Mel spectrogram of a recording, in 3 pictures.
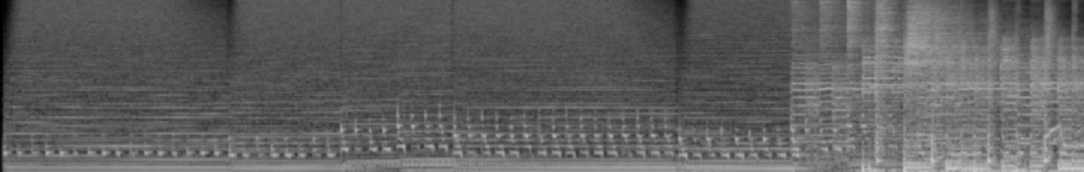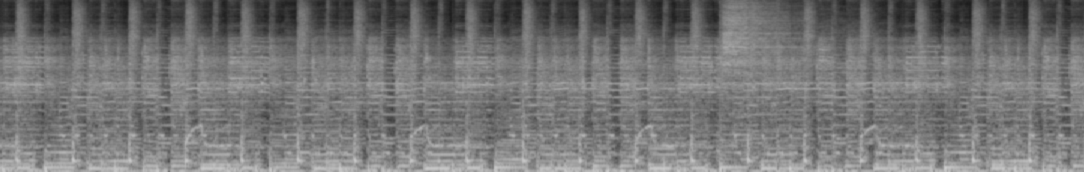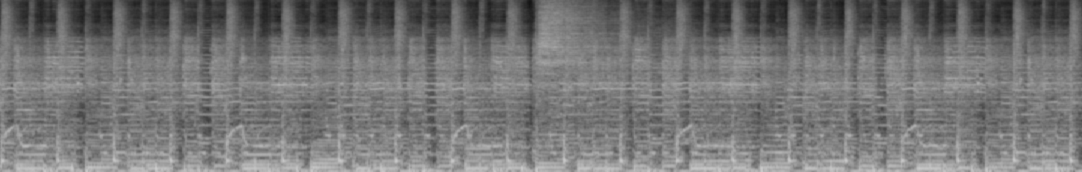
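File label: rock n roll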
